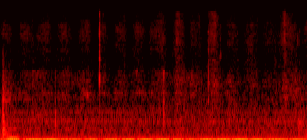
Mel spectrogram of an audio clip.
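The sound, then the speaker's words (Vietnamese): A rat scratches and rattles inside a plasterboard ceiling: a quiet, unbroken run of rapid rubbing scrapes with a few sharper clicks scattered through it. “không biết sao con chuột nó lên trên được nữa. Nó cứ kêu lọc cọc suốt à.”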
